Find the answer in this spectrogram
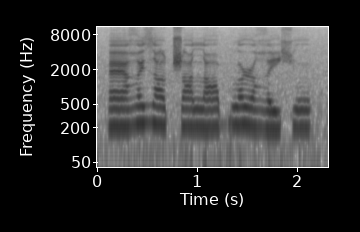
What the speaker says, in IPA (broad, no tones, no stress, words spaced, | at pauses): æʁɪzɑʈ͡ʂɑ lɑblˠə˞ ʁiɕʊ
